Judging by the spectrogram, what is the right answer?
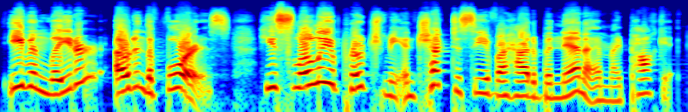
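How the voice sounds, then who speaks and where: Very high, lively woman reading to children. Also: no room sound. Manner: animated, dramatic emphasis with drawn-out phrases. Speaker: read-aloud narrator of children's books. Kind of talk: expressive children's picture book read-aloud.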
